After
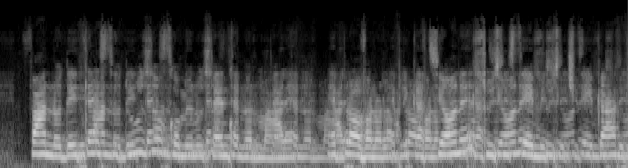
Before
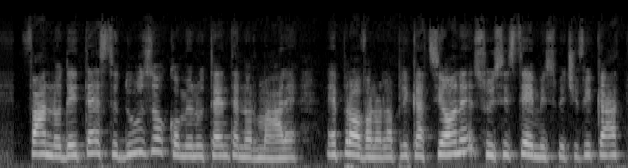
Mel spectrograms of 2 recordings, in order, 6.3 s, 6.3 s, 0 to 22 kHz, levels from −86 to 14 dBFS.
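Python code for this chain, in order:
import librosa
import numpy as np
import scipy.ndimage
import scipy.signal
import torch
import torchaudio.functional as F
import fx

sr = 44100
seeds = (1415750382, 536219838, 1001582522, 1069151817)

p1 = fx.lowpass(x, sr, hz=2100.0, slope=6)
p2 = p1 + fx.echo_feedback(p1, sr, ms=592, feedback_pct=18, wet_db=-8.0, dry=0)
p3 = fx.sustainer(p2, sr, db_per_s=25.0)
y = p3 * librosa.db_to_amplitude(8.5)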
